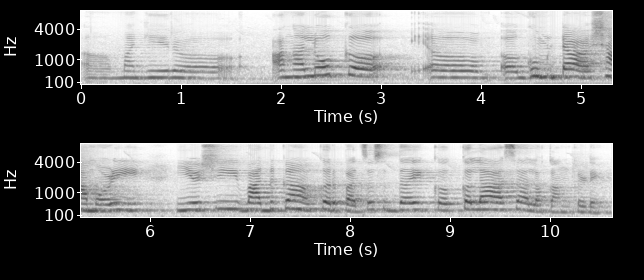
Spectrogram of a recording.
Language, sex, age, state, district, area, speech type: Goan Konkani, female, 18-30, Goa, Tiswadi, rural, spontaneous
